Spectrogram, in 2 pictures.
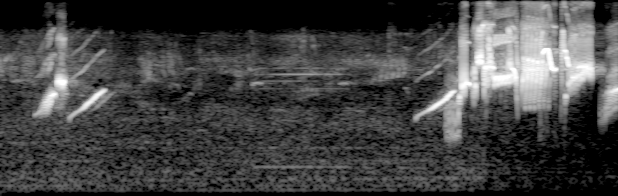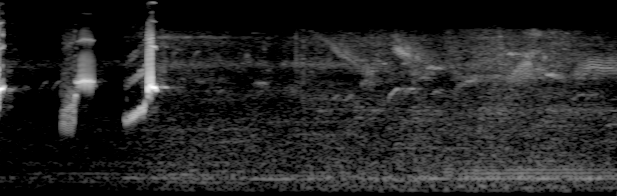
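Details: Morning at Saifai, Uttar Pradesh: a pied myna, recorded by phone, gives rising whistled notes, then a long harsh churring phrase with squeaks, and ends with a few clipped upward whistles.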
